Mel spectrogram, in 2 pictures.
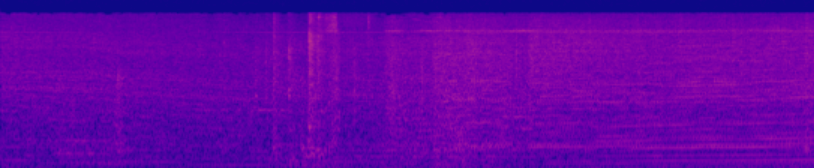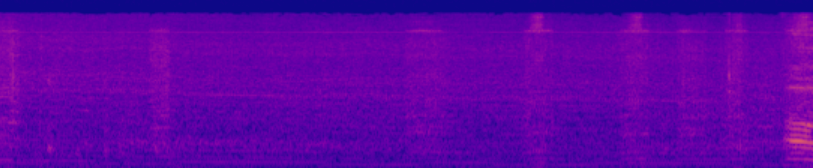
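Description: Porsche Carrera Cup race cars from a racing video game, engines droning and shifting pitch steadily throughout, a continuous mid-level whine with gear changes and no talk.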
